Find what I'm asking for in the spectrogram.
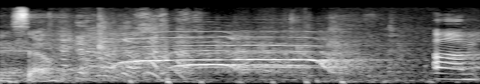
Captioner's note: cheering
